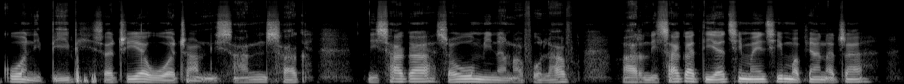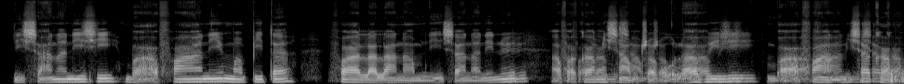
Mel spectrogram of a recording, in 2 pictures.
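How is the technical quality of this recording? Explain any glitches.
The recording has one fault: a doubled audio track from 14.13 s to the end. The likely cause is a second, slower capture path or an edit holding two copies out of step. An undecayed full-band copy, about 10 dB quieter, abruptly joins the speech, trailing it by roughly a tenth of a second.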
